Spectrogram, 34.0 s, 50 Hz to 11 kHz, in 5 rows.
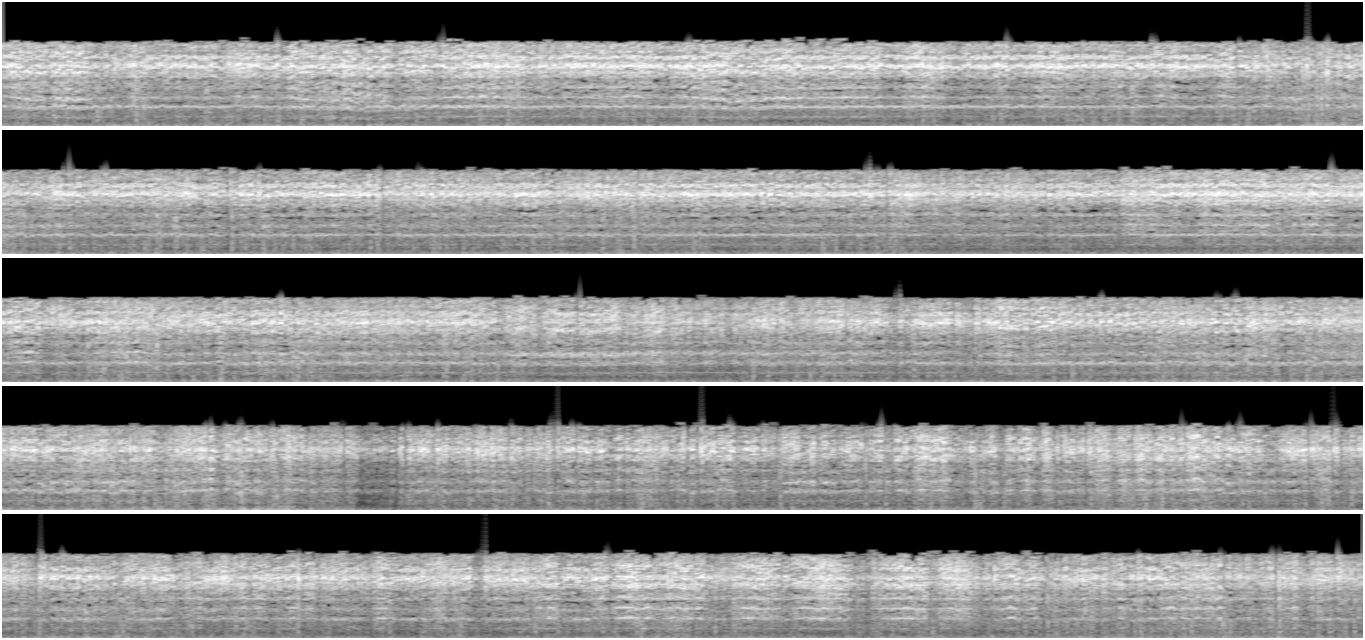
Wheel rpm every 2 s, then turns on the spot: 230, 230, 230, 230, 230, 240, 230, 230, 230, 230, 230, 230, 230, 230, 230, 240, 240.
none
